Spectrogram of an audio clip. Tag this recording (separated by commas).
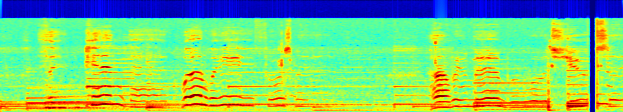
Guitar, playing acoustic guitar, Strum, Plucked string instrument, Music, Acoustic guitar, Musical instrument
